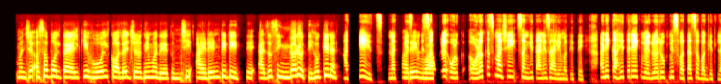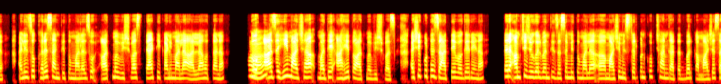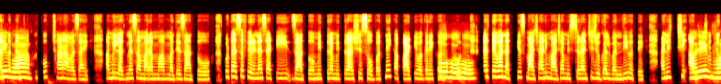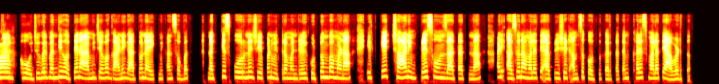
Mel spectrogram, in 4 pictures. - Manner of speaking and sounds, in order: in English: "जर्नीमध्ये"; in English: "आयडेंटिटी"; in English: "ॲज अ"; in English: "इम्प्रेस"; in English: "ॲप्रिशिएट"
- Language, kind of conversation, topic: Marathi, podcast, संगीताने तुमची ओळख कशी घडवली?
